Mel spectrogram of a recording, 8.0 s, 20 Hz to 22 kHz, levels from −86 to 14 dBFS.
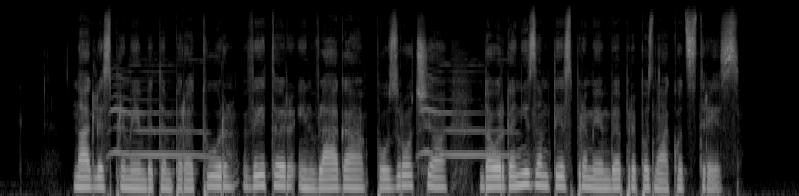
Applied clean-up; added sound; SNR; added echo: none; Meow; 18 dB; none.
